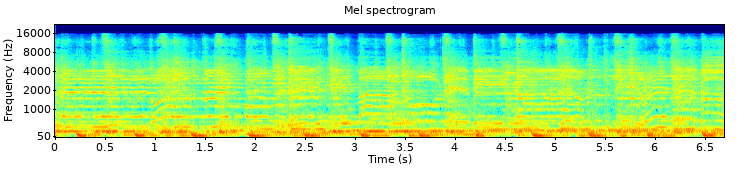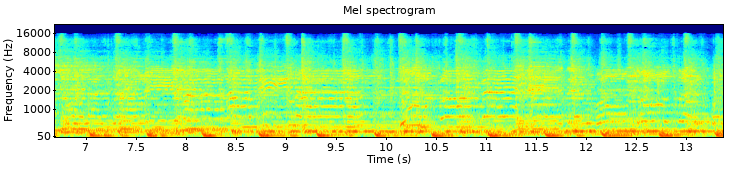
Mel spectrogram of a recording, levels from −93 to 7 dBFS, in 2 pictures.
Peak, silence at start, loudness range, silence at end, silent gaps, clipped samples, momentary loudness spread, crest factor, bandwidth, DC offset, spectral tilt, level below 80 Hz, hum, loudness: -4 dBFS; 0 s; 0 LU; 0 s; none; under 0.1%; 1 LU; 10 dB; 16.5 kHz; under 0.1%; -4.5 dB/octave; -22 dBFS; none; -15 LUFS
